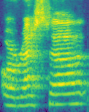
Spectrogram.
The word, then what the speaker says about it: Auresia: before i say it it's oresha like erection or russia okay now i'm just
